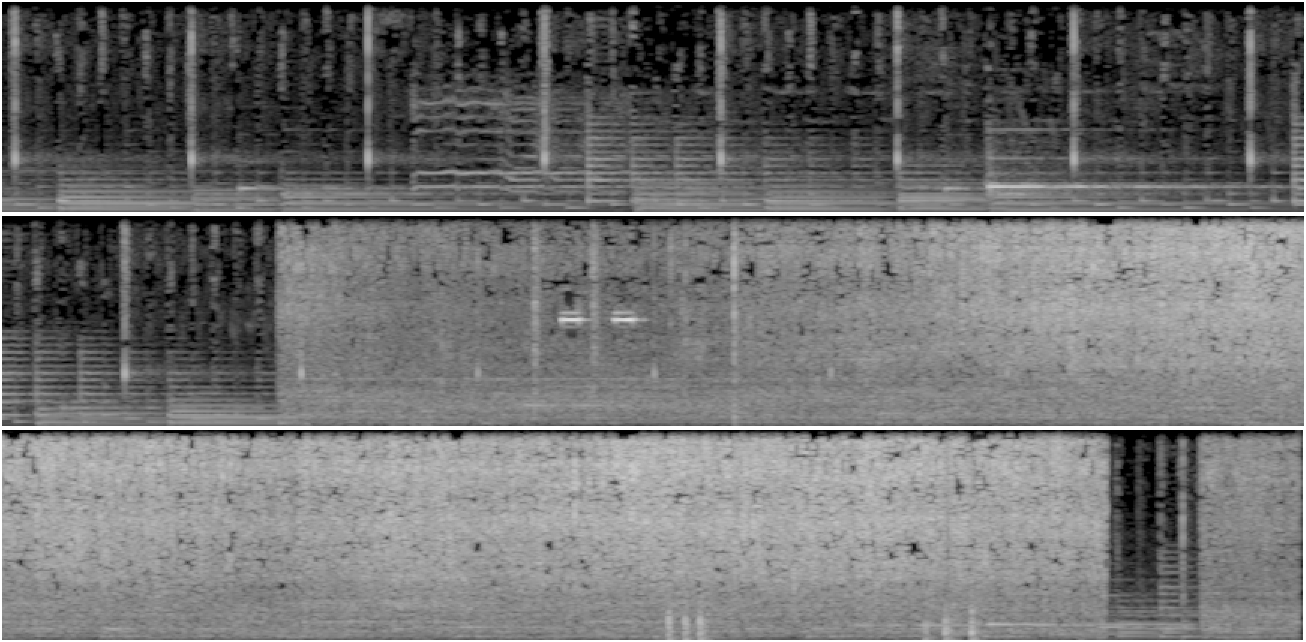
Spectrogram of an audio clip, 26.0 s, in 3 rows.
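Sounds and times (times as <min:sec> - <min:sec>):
food sizzling in hot oil: 0:10.6 - 0:24.8, 0:25.4 - 0:26.0
spatula knocking against pan: 0:21.8 - 0:22.4, 0:23.5 - 0:24.2.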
